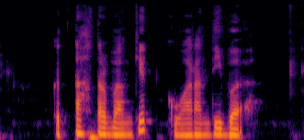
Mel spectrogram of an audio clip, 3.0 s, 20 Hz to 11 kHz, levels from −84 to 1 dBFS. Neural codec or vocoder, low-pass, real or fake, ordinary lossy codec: codec, 24 kHz, 3.1 kbps, DualCodec; 9.9 kHz; fake; AAC, 48 kbps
